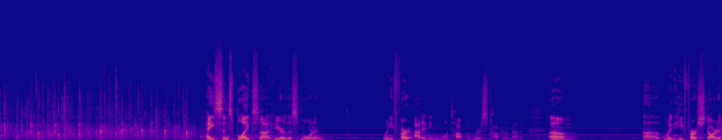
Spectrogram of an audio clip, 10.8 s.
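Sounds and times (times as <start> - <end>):
crowd applauding: 0.0 - 3.3
speech: 3.1 - 5.0, 5.8 - 8.7, 9.6 - 10.8.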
